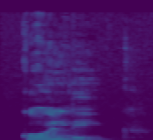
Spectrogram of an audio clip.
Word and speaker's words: colleague: business partner here college co double l e a g u e pronounced as colleague moving at position this is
